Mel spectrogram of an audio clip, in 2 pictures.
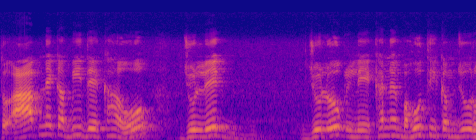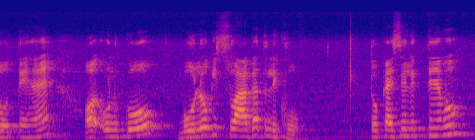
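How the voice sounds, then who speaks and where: A man's voice: high voice, a little slow, highs cut off, slight background noise. A man teaching pronunciation for exams, patiently explaining and repeating sounds aloud to demonstrate them. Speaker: Hindi exam teacher. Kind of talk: classroom-style explanation.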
